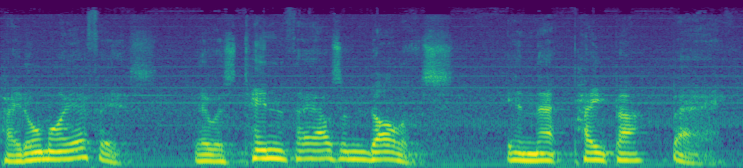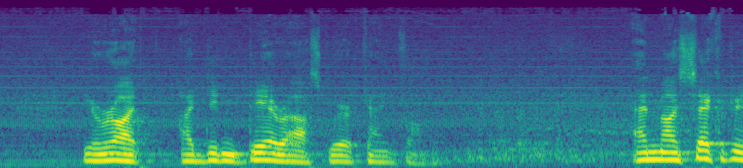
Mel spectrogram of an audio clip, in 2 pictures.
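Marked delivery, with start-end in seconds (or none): none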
